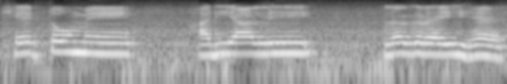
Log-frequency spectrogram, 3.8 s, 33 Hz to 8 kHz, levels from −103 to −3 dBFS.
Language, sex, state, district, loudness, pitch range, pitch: Hindi, female, Haryana, Jhajjar, -14 LUFS, 225-245 Hz, 240 Hz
